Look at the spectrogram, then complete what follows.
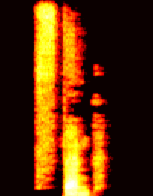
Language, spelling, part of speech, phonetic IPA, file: Polish, wstęp, noun, [fstɛ̃mp], Pl-wstęp.ogg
